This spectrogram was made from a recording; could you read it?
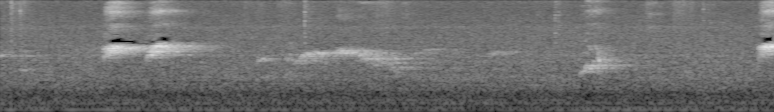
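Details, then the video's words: Competition song of a red-whiskered bulbul, used to stir white-cheeked birds into contest singing: two sharp whistled notes, a longer slurred rising-falling phrase, then a brief dropping note and a final clipped call. "Kích chào mào hót đấu.. Kích má trắng hót.. Luyện má trắng hót đấu"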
